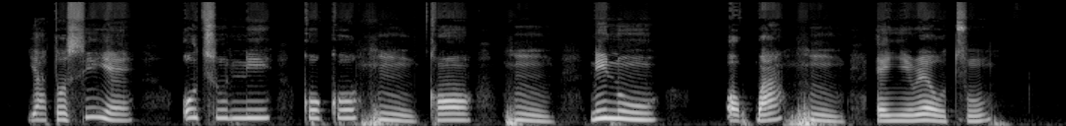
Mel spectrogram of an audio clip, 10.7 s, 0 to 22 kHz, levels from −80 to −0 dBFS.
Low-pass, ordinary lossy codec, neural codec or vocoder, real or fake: none; none; none; real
